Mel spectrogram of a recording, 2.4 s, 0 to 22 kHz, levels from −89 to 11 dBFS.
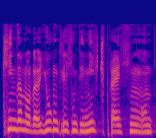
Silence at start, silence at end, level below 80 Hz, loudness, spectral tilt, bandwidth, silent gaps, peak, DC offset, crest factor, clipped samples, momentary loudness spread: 0.05 s; 0.05 s; -68 dBFS; -28 LUFS; -5 dB/octave; 11 kHz; none; -14 dBFS; under 0.1%; 14 dB; under 0.1%; 4 LU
